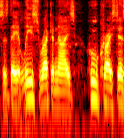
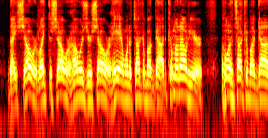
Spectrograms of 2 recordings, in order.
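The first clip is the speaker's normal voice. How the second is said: mock breakneck yelling, words tumbling out rapidly; 5 semitones higher, 4 dB louder than usual. Retelling a man on a bike calling out beside the van's shower, yelling. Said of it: "he's yelling".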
